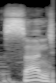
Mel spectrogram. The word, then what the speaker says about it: son: 哎，那关于儿子 son 这个词，你可千万不要通过拼写去猜读音，不然的话你会读成 son a song。肯定都是不对的。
